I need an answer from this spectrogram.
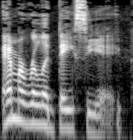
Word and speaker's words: Amaryllidaceae: So, they belong to the family Amaryllidaceae. All families end with the suffix ACEAE, which is pronounced ACA, so Amaryllidaceae.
